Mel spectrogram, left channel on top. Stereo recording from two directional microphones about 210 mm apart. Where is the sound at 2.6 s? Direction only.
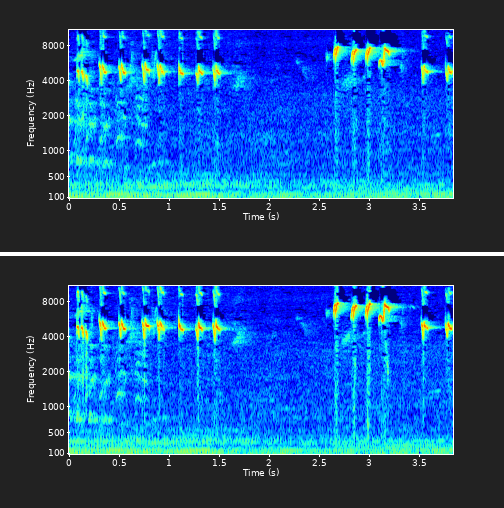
35° right (ahead or behind).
